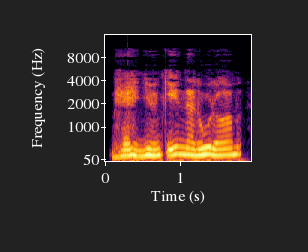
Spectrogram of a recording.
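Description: A man's voice: high-pitched, steady tone, dark tone, dry recording, voice pushed up. A man reading a story aloud, voicing a timid, superstitious male bartender who speaks fearfully in a trembling voice. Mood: frightened.

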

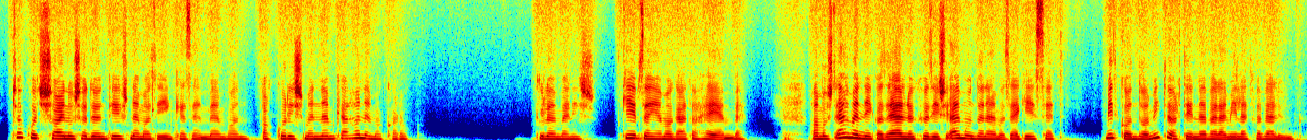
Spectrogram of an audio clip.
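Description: A woman voices a stern, formal male professor in a read-aloud story, pressing each question with insistent politeness. The voice keeps a gravelly edge at an ordinary middle pitch. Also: a little mellow, lightly acted.

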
